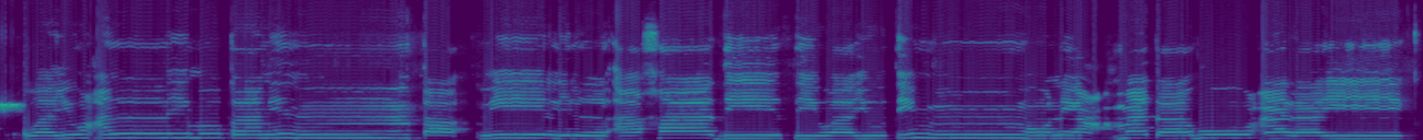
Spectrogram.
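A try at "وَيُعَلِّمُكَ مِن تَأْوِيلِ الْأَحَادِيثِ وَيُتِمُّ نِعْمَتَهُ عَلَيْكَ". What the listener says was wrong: Oke, bagus.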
